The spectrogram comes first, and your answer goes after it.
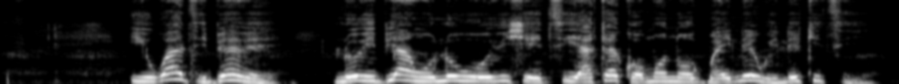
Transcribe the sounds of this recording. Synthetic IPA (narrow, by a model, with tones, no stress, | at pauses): i˨wa˦˨di˨˦bɛ˦˨ɾɛ˨ | lo˦ɾi˦bi˦a˦˨w̃ɔ̃˧o˧lo˦wo˦˧ɾi˦ʃe˧ti˧˦a˧kɛ˦˨kɔ˨˦mɔ̃˦nã˧ɔ˧˨ɡ͡ba˨˦i˧le˦˨we˨˦le˦ki˦˨ti˨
